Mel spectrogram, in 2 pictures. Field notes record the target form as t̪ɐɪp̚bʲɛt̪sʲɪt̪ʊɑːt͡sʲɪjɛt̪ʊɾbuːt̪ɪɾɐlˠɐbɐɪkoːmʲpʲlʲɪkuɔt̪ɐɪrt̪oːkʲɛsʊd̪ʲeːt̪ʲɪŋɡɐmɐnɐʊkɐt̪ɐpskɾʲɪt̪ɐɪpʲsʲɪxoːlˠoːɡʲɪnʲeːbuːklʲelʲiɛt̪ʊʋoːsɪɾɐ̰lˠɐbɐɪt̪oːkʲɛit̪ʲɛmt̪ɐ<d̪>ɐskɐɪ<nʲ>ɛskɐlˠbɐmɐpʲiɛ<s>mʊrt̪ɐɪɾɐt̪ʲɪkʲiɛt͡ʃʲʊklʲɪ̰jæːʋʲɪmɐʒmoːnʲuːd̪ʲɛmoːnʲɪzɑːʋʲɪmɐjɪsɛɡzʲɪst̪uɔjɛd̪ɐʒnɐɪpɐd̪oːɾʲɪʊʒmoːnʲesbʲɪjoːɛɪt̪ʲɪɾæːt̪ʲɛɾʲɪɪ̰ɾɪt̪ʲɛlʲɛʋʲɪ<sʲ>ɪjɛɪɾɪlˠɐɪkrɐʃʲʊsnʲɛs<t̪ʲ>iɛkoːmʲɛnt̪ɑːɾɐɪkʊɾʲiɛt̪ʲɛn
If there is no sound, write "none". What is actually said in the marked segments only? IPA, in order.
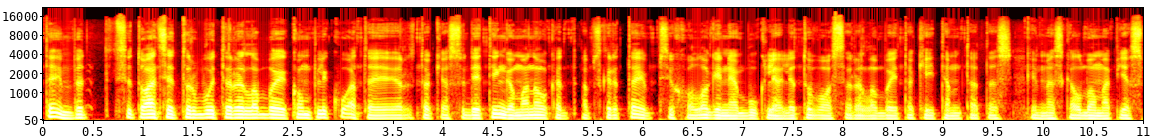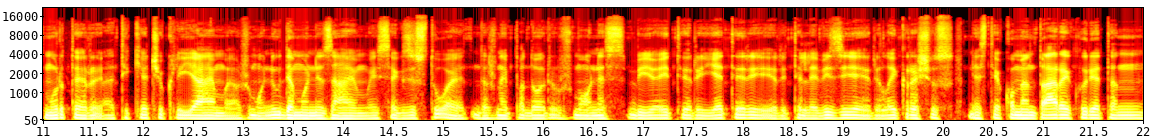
t̪, mʲ, s, zʲ, t̪ʲ

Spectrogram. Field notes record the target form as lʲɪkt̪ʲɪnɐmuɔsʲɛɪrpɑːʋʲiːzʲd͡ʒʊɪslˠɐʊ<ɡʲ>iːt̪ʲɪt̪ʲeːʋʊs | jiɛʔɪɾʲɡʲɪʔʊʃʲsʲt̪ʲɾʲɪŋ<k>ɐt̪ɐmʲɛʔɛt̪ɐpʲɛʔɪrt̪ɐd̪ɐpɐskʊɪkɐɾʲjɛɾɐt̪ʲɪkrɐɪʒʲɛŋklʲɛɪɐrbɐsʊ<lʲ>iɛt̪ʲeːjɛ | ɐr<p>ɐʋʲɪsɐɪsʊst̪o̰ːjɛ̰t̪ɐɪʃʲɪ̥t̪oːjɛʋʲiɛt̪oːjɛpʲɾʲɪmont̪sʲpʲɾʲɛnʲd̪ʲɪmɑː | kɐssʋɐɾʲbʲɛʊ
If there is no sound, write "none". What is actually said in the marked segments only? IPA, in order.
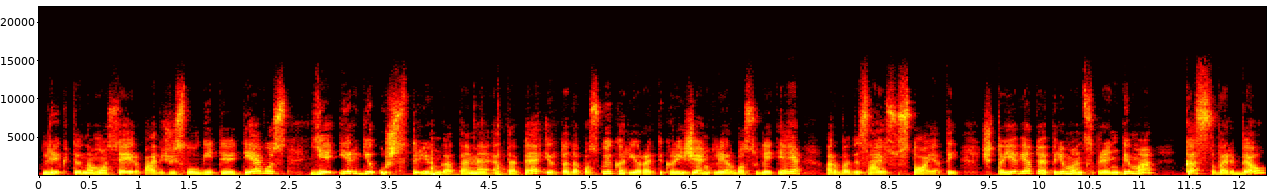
ɡʲ, ɡ, lʲ, b

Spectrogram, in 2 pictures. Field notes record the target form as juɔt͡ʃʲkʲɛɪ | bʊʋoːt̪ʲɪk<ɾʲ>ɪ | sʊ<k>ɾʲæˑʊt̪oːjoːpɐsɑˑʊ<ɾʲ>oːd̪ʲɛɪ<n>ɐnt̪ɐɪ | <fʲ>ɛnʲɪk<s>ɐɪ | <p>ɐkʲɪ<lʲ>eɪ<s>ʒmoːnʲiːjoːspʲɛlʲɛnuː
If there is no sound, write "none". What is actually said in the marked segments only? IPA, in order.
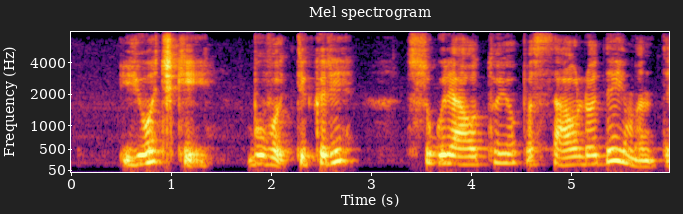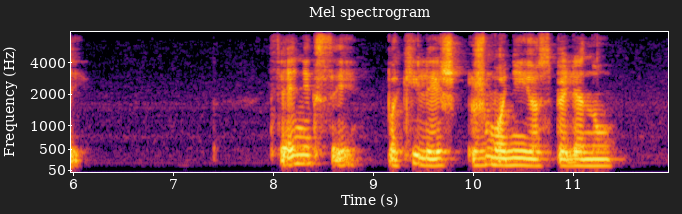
ɾʲ, ɡ, lʲ, m, fʲ, s, p, lʲ, ʃ

